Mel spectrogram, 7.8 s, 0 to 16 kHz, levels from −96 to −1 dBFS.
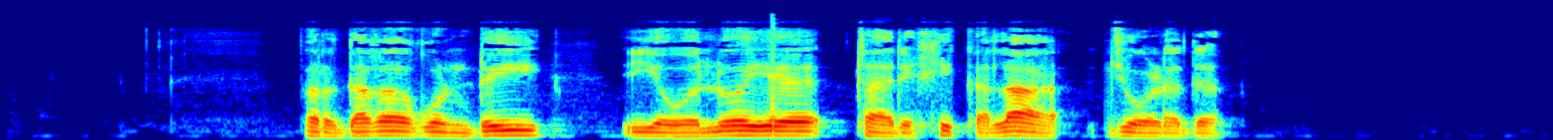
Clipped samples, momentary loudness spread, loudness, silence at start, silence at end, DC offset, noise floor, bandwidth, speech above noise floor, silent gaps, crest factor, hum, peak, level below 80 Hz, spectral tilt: under 0.1%; 12 LU; -16 LUFS; 1.55 s; 1.7 s; under 0.1%; -88 dBFS; 7.8 kHz; 73 dB; none; 18 dB; none; 0 dBFS; -54 dBFS; -7 dB/octave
